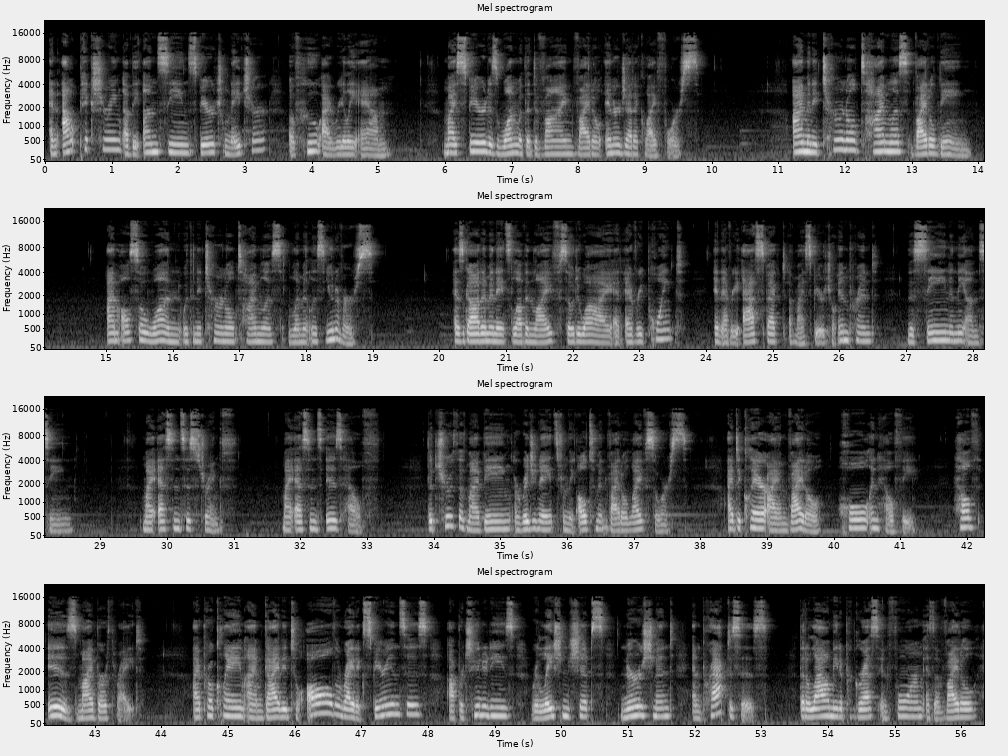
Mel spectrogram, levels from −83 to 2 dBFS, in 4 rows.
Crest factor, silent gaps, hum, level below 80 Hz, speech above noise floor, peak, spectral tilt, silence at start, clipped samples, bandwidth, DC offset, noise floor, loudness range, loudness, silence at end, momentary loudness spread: 20 dB; none; none; -56 dBFS; 33 dB; -2 dBFS; -4 dB/octave; 0.05 s; under 0.1%; 16.5 kHz; under 0.1%; -54 dBFS; 5 LU; -21 LUFS; 0 s; 11 LU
